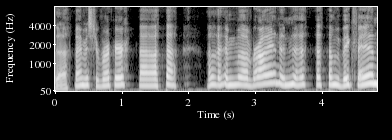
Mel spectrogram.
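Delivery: put-on squeaky kid voice. Retelling greeting someone he was a big fan of, as a shy kid: squeaky voice. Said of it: "in my squeaky voice".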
